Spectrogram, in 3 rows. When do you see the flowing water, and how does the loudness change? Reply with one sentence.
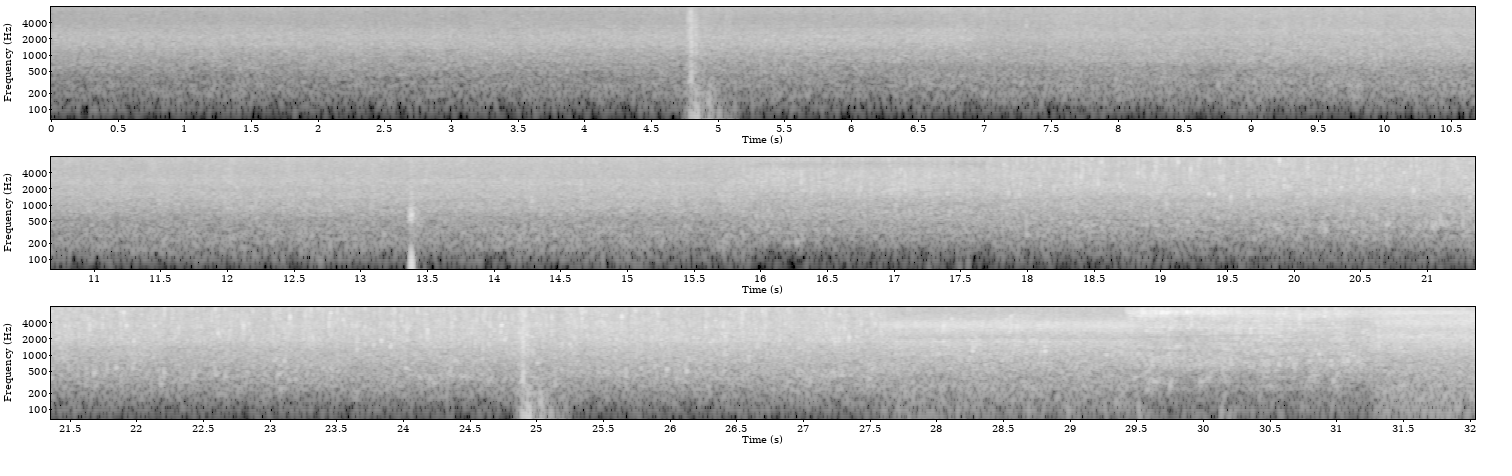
The flowing water can be heard from 0.0 to 32.0 s, getting louder.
